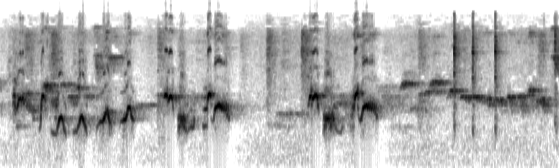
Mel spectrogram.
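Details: White-rumped shama song used to stimulate young birds into singing: repeated bouncing, undulating whistled motifs in quick series, pausing and resuming, with clicks and higher notes toward the end.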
